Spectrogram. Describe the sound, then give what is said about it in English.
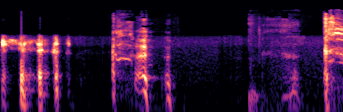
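Several rough, raspy coughs and throat clearing burst out in irregular clusters, broken by short silences and fairly loud against quiet surroundings. “I'm coughing and choking.”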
